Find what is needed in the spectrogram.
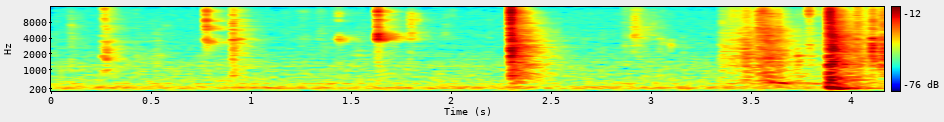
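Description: A rubber balloon stretched over a cell phone, handled in the fingers as air bubbles are worked out of it: scattered short rubbing and clicking noises, with louder sharp ones a little past two seconds in and just before the end.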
